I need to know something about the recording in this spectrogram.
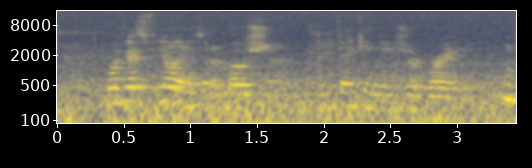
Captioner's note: voiceover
